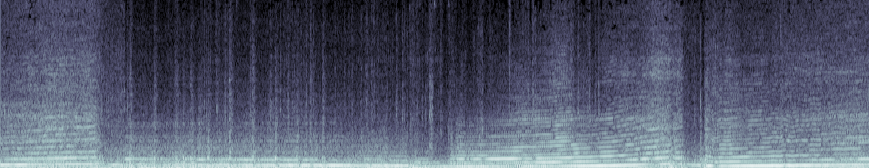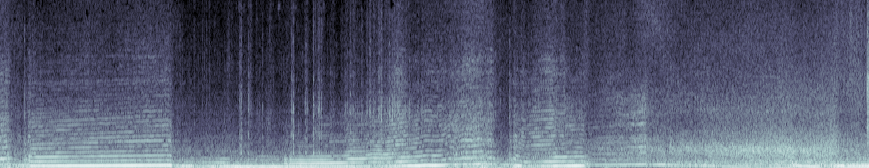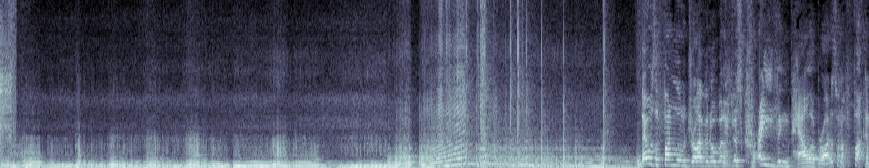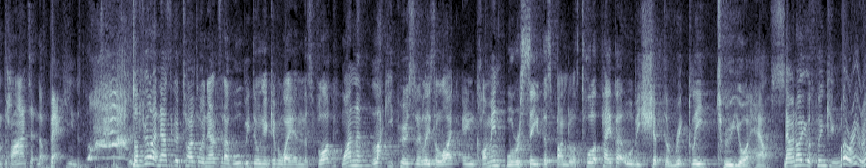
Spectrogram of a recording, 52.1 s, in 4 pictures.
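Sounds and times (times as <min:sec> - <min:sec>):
car engine revving through gears: 0:00.0 - 0:35.7.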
